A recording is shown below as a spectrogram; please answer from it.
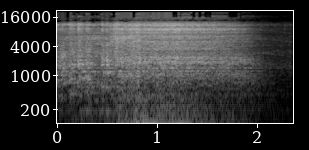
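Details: C4 Corvette after full reassembly; harsh whirring crank for about two seconds with no firing, then winds down; won't start, terrible noises, cause not yet known.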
